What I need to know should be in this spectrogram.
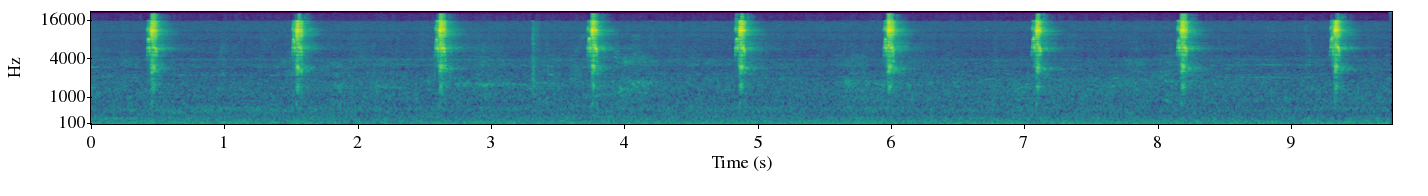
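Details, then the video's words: Squirrel giving a series of nine short, sharp chirps at a fairly even pace of roughly one per second, with a constant low-pitched background hum. "Squirrel Chirping Sounds"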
